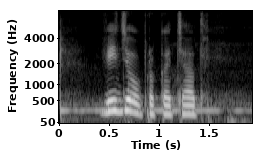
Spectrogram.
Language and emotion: Russian, neutral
